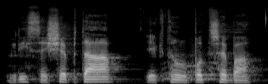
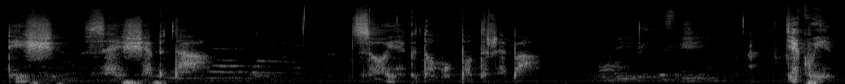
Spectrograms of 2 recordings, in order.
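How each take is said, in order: First: Said in the usual way. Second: Breathy voiceless whisper, slow. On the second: Shown as a demonstration. Preacher whispers the question to his congregation as a demonstration, whispering. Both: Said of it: "Tak já vám trošku povím".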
